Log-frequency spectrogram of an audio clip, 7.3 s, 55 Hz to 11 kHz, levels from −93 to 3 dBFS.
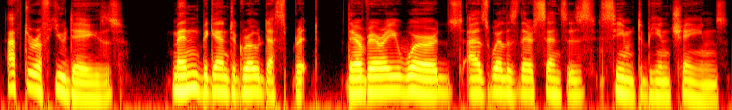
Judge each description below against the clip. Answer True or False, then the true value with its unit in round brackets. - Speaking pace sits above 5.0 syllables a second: False (4.7 syllables/s)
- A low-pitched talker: True (125 Hz)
